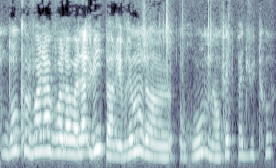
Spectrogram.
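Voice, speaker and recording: Chatty high-voiced young woman vlogger. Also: moderate pace, slight background noise. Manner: chatty, many fillers and restarts. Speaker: beauty vlogger. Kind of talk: casual haul and swatch video.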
